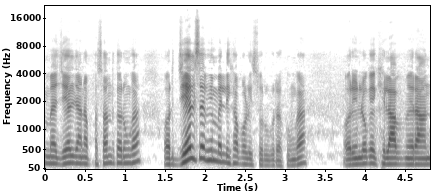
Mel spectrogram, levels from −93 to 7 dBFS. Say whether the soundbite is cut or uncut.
uncut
